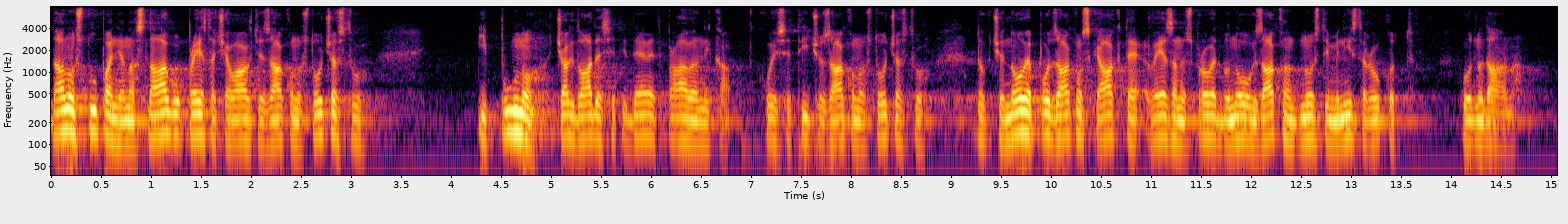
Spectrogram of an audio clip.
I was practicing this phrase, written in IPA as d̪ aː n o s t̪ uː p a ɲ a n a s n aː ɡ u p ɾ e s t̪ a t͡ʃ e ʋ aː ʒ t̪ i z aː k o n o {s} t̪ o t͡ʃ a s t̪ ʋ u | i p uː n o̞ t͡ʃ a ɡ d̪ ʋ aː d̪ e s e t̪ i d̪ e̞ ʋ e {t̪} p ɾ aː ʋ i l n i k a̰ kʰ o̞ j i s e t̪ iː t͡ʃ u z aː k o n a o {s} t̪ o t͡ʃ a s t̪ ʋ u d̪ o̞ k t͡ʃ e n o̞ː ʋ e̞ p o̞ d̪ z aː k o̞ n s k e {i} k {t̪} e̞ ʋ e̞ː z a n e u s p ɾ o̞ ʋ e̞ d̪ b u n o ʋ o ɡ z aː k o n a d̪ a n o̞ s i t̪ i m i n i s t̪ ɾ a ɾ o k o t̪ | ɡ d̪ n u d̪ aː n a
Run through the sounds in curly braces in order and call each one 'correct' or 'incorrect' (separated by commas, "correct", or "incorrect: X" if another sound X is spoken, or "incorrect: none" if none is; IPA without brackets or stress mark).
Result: correct, correct, correct, incorrect: a, correct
